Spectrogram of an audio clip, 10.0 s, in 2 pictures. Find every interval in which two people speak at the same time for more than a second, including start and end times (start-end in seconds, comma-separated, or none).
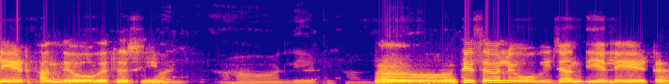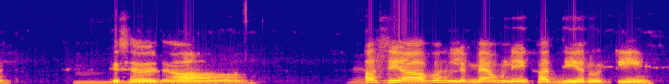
none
